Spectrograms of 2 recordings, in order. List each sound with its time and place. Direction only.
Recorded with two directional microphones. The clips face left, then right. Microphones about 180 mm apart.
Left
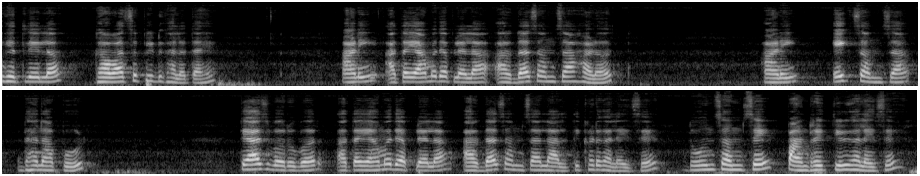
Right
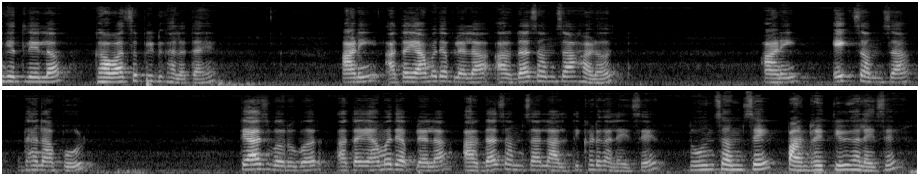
0.0 s speech: 30° left (ahead or behind)
3.3 s speech: 35° left (ahead or behind)
7.6 s a woman's voice: 35° left (ahead or behind)
11.5 s speech: 35° left (ahead or behind)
